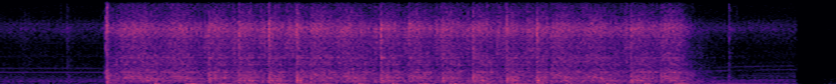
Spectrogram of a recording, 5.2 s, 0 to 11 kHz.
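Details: Cadillac with a 300 HP Northstar V8: the starter cranks at an even three or so beats per second for about four seconds without catching. Crank-no-start caused by a blown PCM fuse.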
